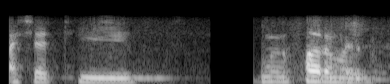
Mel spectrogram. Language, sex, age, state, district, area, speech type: Kashmiri, male, 30-45, Jammu and Kashmir, Srinagar, urban, conversation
